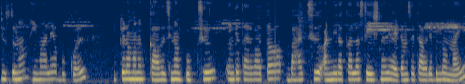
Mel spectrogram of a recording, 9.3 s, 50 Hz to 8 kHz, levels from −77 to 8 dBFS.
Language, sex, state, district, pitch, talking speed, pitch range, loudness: Telugu, female, Telangana, Nalgonda, 220 Hz, 105 wpm, 210-235 Hz, -19 LUFS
